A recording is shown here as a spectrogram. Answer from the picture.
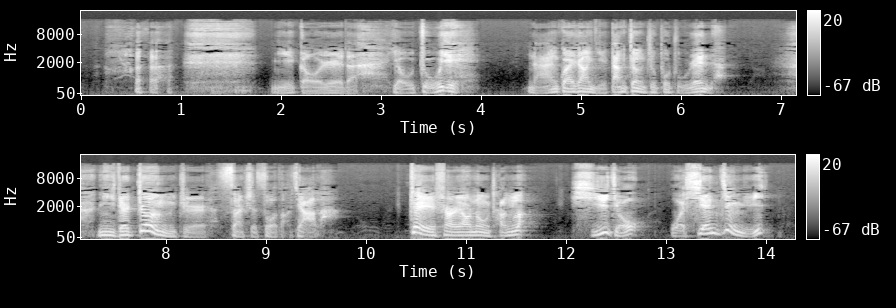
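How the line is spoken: Relieved grinning. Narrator (Chinese): 关山林愁云顿解，咧开嘴笑着说

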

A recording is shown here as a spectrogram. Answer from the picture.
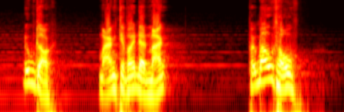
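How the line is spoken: Agitated group yelling. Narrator (Vietnamese): Các thành viên cũng kích động mà gào lên

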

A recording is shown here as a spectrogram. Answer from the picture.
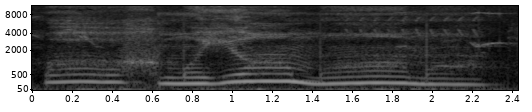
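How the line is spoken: Sigh. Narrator (Russian): вздохнул Андрейка

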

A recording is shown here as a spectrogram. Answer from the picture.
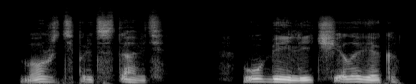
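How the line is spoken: Quiet, surprised. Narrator (Russian): говоря негромко и удивленно

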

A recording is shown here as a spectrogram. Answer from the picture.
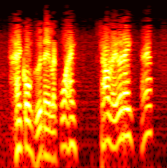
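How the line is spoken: Shouted. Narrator (Vietnamese): tiếng quát

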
